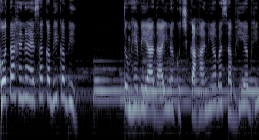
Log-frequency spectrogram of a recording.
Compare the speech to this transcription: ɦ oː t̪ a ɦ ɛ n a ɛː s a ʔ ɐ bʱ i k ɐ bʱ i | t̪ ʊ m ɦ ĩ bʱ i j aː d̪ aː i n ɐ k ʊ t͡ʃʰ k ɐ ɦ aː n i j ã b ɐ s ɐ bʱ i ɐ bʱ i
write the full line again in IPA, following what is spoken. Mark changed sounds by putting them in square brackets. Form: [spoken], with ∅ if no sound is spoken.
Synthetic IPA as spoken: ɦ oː t̪ a ɦ ɛ n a ɛː s a [k] ɐ bʱ i k ɐ bʱ i | t̪ ʊ m ɦ [ẽ] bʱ i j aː d̪ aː i n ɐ k ʊ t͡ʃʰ k ɐ ɦ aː n i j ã b ɐ s ɐ bʱ i ɐ bʱ i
